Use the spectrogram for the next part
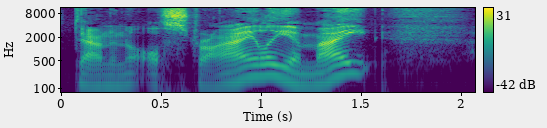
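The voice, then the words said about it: Put-on Australian accent, poorly done. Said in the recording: “Or Bosnia, or whatever the accent I just did was.”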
